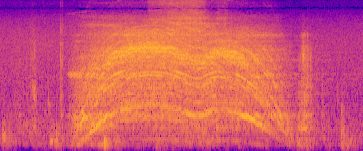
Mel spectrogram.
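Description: A power saw whines as it cuts through wood.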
